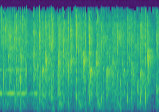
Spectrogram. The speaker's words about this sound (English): Well done. Give that audience member a round of applause.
